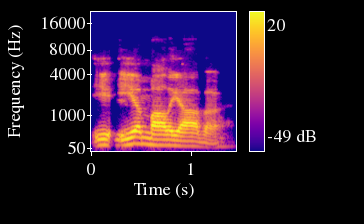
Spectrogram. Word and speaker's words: Iamaleava: Iamaleava.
